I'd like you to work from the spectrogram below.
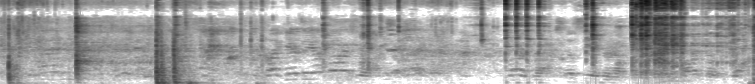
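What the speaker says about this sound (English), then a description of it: "And I stir it, so I add air into the flour, into the dough." A utensil stirs bannock dough with an added egg in a bowl, with repeated clinks and scrapes against the bowl in an irregular rhythm; a voice talks over parts of it.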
